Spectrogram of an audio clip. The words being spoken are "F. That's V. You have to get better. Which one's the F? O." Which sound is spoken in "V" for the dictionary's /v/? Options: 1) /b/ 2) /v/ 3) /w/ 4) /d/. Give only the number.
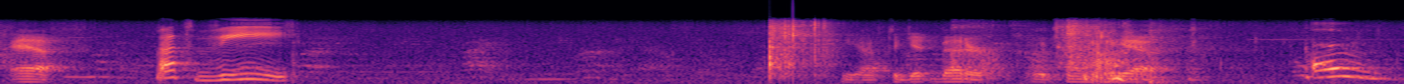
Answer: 2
